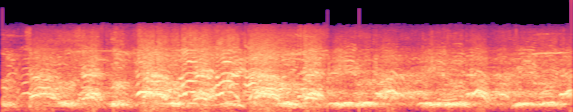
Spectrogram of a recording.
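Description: A large crowd of people shouting together, many voices rising and falling in repeated loud cries.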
